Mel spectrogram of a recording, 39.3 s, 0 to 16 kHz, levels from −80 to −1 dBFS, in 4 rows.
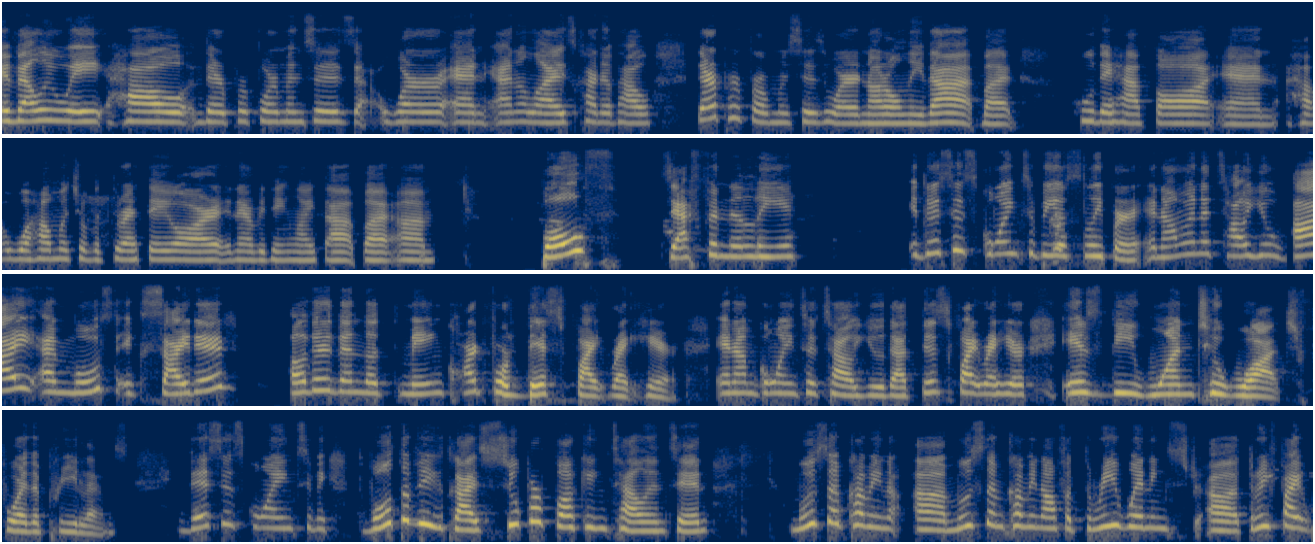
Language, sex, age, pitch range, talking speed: English, female, 30-49, 230-305 Hz, 165 wpm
